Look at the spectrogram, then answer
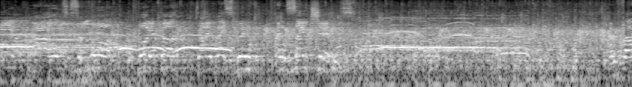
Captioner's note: cheers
